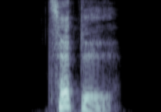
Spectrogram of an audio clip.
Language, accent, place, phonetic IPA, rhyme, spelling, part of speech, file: German, Germany, Berlin, [ˈt͡sɛtl̩], -ɛtl̩, zettel, verb, De-zettel.ogg
- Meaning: inflection of zetteln: 1. first-person singular present 2. singular imperative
